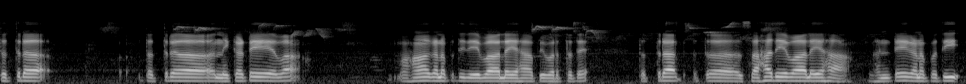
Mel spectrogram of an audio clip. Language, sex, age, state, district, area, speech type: Sanskrit, male, 18-30, Karnataka, Uttara Kannada, rural, spontaneous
